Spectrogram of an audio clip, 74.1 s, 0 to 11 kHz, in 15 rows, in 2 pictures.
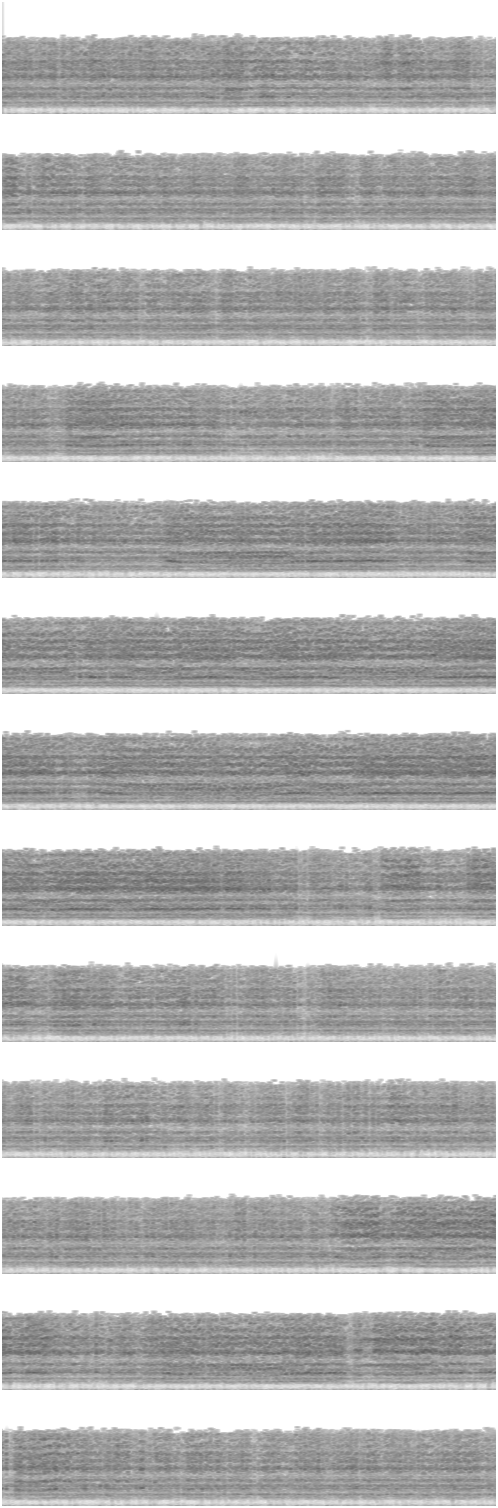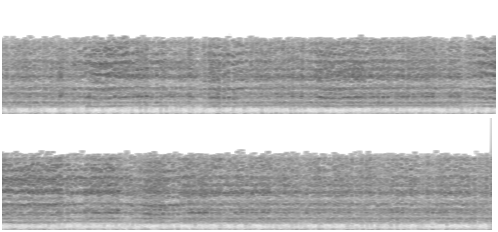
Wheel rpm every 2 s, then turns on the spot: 230, 230, 230, 230, 230, 230, 230, 230, 230, 230, 230, 220, 220, 220, 220, 220, 220, 220, 230, 230, 230, 230, 230, 230, 230, 230, 230, 230, 220, 220, 230, 230, 230, 230, 230, 230, 230.
none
